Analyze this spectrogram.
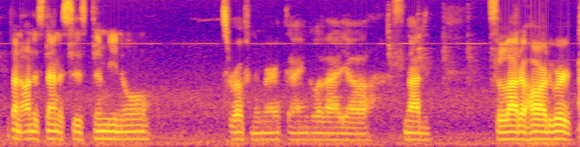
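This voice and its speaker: In a Jamaican accent, a man speaks at a fairly quick pace with long, frequent pauses. His fairly low voice stays monotone, with flat intonation. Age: 20s. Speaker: filmmaker and content creator. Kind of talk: personal vlog monologue. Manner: casual, many fillers.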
